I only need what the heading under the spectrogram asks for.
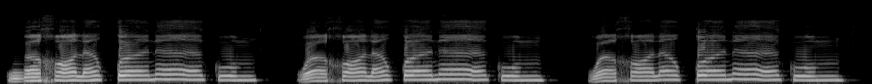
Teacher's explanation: Na dan na ini dibaca panjang dua harakat. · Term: mad asli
